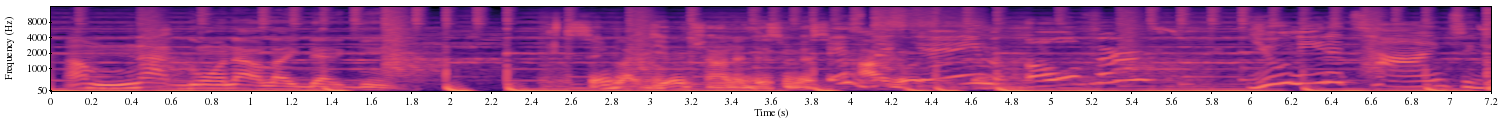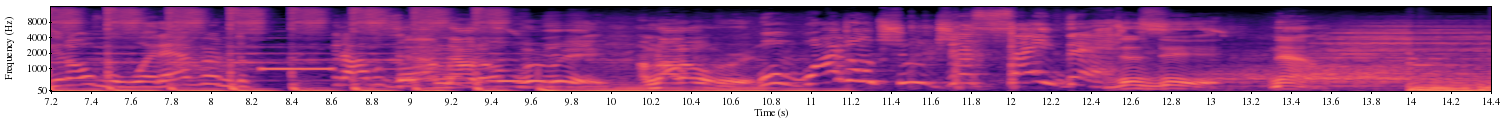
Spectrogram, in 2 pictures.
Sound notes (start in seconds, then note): 7.0 beeps; 9.4 overlapping chatter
